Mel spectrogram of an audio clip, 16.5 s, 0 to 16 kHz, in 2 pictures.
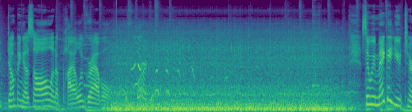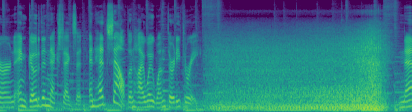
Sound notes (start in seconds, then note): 2.0 motorcycle engines revving; 2.4 laughing; 12.4 motorcycle engines revving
